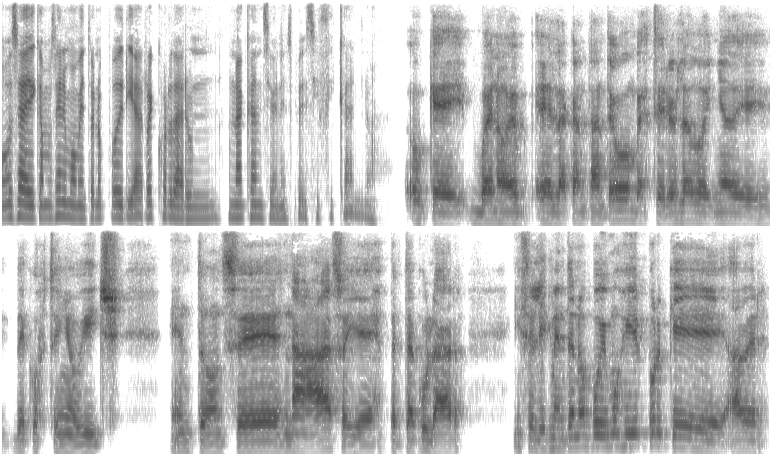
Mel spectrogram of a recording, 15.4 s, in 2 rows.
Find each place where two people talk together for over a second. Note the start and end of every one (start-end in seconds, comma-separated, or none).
none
